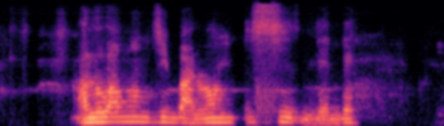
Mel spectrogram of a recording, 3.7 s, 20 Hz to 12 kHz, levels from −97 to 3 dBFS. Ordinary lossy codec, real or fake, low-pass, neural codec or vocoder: Opus, 32 kbps; fake; 10.8 kHz; codec, 24 kHz, 0.9 kbps, WavTokenizer, medium music audio release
